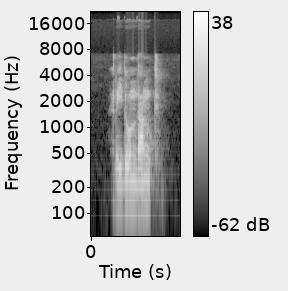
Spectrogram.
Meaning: redundant
- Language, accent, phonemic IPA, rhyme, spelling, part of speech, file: German, Austria, /ʁedʊnˈdant/, -ant, redundant, adjective, De-at-redundant.ogg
